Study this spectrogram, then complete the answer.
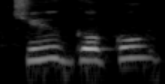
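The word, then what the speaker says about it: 中国: चुगोकू, चुगोकू, China को चुगोकू बोलते हैं जापानीज में, और इसको हम हिरागाना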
